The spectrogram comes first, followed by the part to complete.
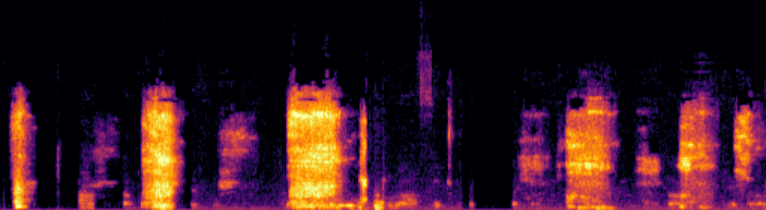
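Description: Forceful breaths blown into a small rubber balloon as a diaphragm-strengthening breath-control exercise: about five short, breathy puffs, a second or so apart.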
